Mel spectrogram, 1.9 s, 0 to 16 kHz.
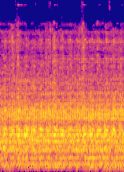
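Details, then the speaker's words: Friction-test machine with metal-on-metal bearing lubricated by one drop of Prolube, loaded to 7.2 pounds: even steady hum, no smoking or squeaking; normal bearing operation. "Running on the machine with 1 drop. It's not smoking, it's not squeaking. It's running like a champ. Running like a top."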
